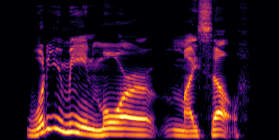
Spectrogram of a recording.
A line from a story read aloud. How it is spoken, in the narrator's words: Tallheart chuckled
